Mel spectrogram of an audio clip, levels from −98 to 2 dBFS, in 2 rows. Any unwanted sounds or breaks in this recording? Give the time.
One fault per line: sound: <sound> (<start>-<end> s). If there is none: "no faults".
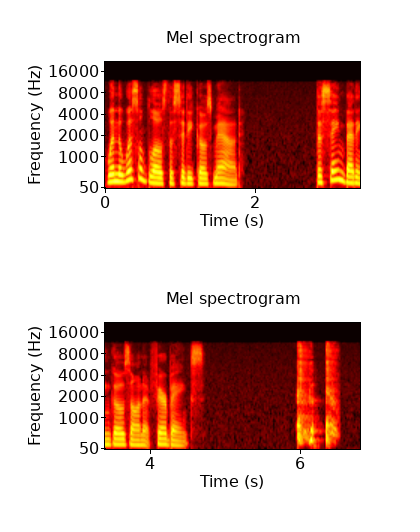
sound: laugh (5.9-6.5 s)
